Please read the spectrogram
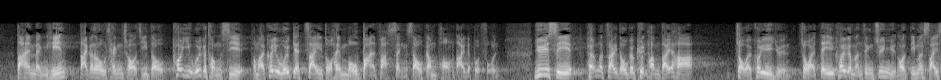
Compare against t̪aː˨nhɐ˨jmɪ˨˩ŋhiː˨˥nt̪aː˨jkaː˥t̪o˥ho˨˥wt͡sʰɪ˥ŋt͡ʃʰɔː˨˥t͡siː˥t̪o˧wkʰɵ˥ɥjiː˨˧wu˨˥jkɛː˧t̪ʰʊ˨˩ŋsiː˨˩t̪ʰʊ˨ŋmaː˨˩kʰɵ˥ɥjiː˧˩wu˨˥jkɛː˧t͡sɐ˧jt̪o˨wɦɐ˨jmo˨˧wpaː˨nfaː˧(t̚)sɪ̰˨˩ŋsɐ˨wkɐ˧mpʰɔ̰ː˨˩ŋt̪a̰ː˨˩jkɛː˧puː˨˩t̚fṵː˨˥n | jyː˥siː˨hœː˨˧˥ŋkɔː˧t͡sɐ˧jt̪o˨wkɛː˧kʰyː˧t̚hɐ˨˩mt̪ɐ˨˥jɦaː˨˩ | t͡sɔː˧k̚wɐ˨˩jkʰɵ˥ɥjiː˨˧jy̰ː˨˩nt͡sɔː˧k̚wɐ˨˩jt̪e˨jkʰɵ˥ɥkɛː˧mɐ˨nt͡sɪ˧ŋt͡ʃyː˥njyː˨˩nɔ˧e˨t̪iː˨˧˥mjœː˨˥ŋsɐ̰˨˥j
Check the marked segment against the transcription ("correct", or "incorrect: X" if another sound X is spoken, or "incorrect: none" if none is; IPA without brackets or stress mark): correct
